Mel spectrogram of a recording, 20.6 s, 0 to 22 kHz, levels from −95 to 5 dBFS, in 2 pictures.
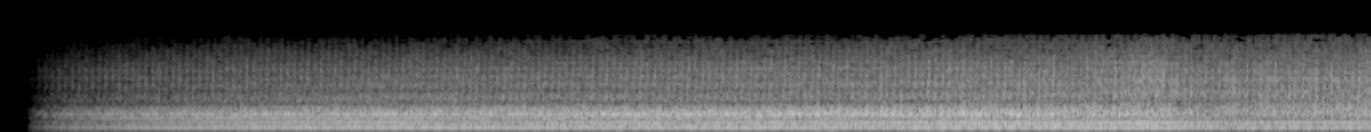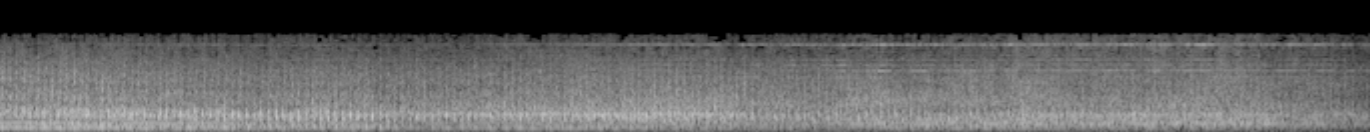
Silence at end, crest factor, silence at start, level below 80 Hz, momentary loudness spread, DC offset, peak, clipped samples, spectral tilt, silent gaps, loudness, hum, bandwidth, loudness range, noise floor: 0 s; 18 dB; 0.4 s; -54 dBFS; 6 LU; under 0.1%; -10 dBFS; under 0.1%; -5 dB/octave; none; -27 LUFS; none; 8.8 kHz; 4 LU; -50 dBFS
